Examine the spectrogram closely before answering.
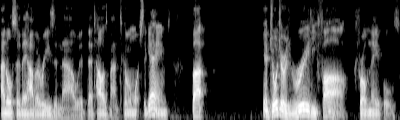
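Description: Over a silent background in a very clean recording, a man with a British accent speaks at a moderate pace in a very deep, low voice, his pitch varying in an ordinary way while his loudness swings widely. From Italy, left at age five. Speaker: football fan. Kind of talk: casual interview.

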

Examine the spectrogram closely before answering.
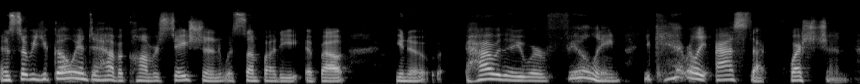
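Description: A woman with an American accent and vocal fry, medium in pitch, lively in intonation, at a moderate pace, in a dry, close sound with no echo against a quiet background. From US West Coast, Silicon Valley. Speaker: PR firm founder, former news reporter. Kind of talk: interview.

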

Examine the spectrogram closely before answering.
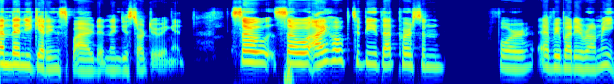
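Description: On a very clean recording with a silent background and a dry, close sound with no echo, a woman with a Swedish accent speaks at a fairly quick pace in a fairly high pitch, her tone bright and sharp, with ordinary pitch variation and big swings in loudness. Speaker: sustainability executive. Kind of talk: interview.

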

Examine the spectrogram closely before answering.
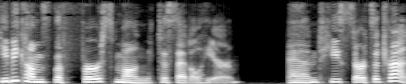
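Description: A woman talks in a plain, everyday voice, fairly high in pitch with ordinary pitch variation. The sound is dry and close with no echo, and the recording is very clean with a silent background. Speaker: podcast producer. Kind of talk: casual chat.

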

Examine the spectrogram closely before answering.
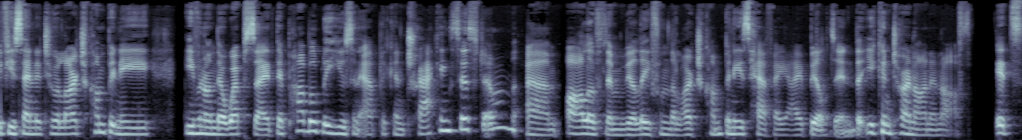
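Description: A woman with a German accent uses lively intonation in a fairly low voice. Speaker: investigative journalist. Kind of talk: radio interview.

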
